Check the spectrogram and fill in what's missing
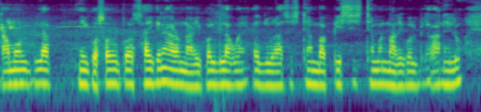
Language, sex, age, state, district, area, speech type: Assamese, male, 30-45, Assam, Udalguri, rural, spontaneous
